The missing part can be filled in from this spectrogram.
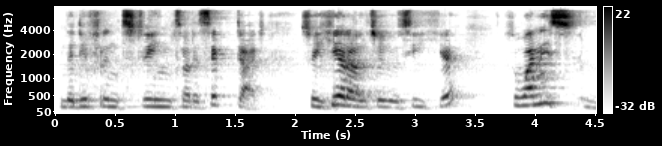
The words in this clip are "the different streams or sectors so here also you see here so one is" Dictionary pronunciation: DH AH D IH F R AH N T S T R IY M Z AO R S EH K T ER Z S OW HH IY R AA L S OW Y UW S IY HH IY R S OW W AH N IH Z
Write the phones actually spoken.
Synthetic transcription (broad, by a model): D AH D IH F R AH N T S T R IY M S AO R S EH K T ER S OW HH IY R AA L S OW Y UW S IY HH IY R S OW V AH N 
